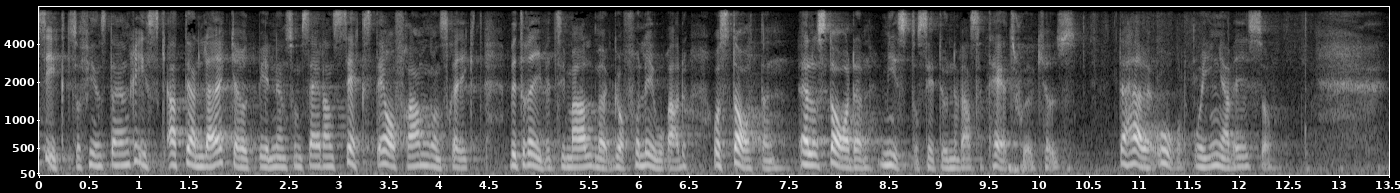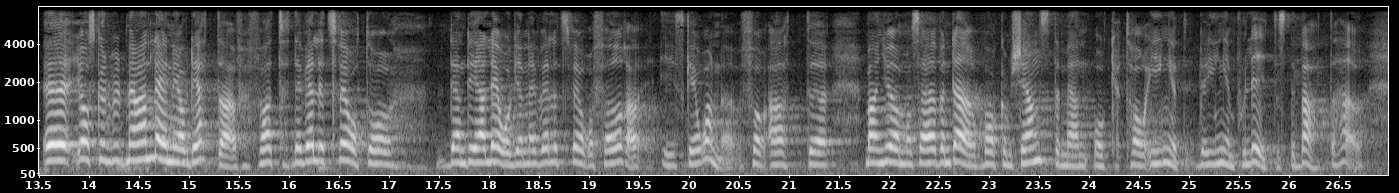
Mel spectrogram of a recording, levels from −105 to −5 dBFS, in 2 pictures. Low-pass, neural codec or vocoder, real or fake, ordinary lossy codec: 7.2 kHz; none; real; none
